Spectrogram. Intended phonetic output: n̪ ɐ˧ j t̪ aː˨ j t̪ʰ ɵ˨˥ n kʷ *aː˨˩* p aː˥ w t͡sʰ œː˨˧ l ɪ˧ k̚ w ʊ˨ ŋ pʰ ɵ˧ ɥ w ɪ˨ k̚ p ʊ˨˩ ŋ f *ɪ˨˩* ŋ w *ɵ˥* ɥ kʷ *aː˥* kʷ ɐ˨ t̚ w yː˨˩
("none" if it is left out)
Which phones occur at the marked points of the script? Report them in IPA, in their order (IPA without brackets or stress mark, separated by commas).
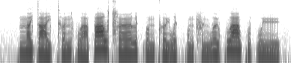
aː˨˩, ɪ˨˥, ɵ˥, aː˥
